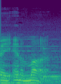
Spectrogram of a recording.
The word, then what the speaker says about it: Anima: Not anime, Anima. Oh, but it's spelled to anime?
